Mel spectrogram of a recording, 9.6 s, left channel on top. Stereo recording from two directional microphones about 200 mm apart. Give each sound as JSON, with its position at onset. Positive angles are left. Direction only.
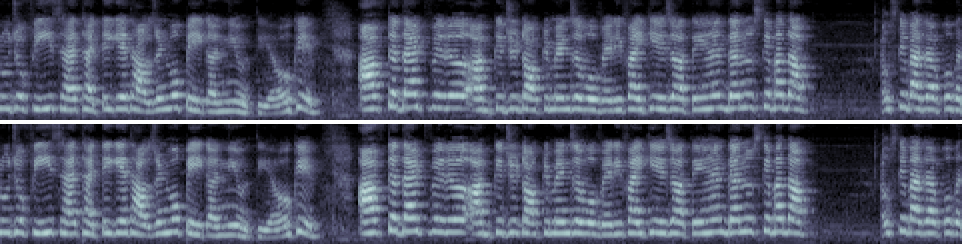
{"t": 0.0, "sound": "a woman's voice", "side_deg": -20}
